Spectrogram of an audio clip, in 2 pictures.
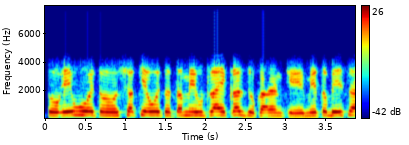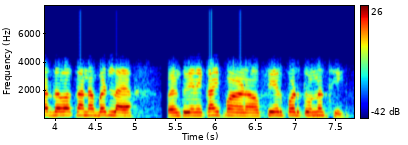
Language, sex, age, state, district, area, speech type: Gujarati, female, 45-60, Gujarat, Morbi, rural, conversation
